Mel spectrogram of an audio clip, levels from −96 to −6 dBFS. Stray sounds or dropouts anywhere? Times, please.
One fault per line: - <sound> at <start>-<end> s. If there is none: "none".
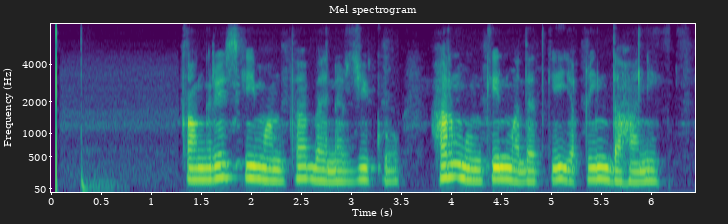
- thud at 0.3-0.8 s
